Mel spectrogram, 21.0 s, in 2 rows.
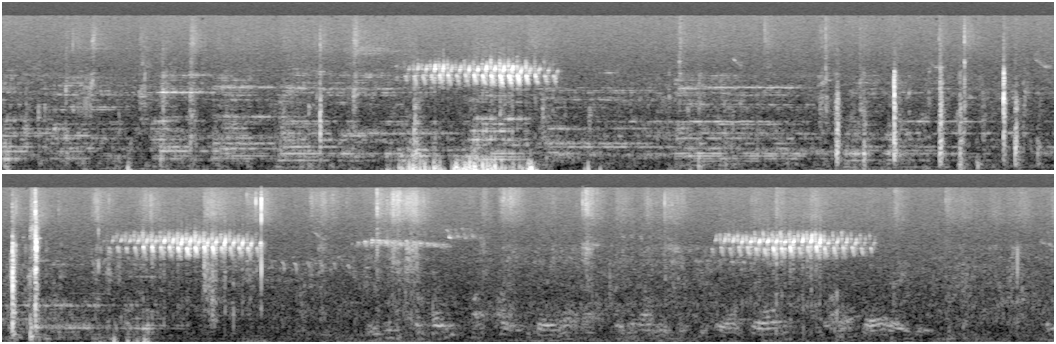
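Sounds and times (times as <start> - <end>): high bird call: 3.8 - 6.2
songbird trilling: 3.9 - 6.1, 11.6 - 15.1, 17.6 - 19.3.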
